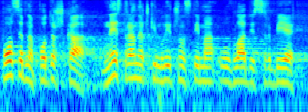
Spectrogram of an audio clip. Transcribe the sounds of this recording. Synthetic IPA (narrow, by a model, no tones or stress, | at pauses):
po̞ːse̞bnapo̞d̪r̩ʃka | nest̪ɾanat͡ʃkimlit͡ʃnost̪imaʔuʋlˠaːd̪isr̩bije̞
